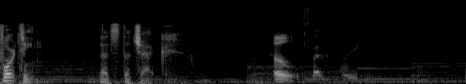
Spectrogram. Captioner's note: none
